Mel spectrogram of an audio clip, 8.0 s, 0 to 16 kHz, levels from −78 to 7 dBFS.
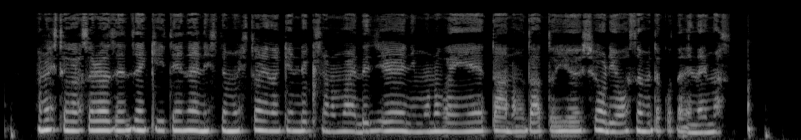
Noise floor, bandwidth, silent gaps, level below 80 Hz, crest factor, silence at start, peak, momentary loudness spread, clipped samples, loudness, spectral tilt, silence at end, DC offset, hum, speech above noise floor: -47 dBFS; 11.5 kHz; none; -66 dBFS; 16 dB; 0.1 s; -10 dBFS; 8 LU; under 0.1%; -25 LUFS; -4 dB/octave; 0.35 s; under 0.1%; none; 23 dB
